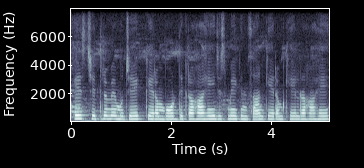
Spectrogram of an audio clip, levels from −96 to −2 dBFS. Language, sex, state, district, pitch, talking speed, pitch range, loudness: Hindi, female, Madhya Pradesh, Bhopal, 220 Hz, 200 wpm, 215-225 Hz, -16 LUFS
